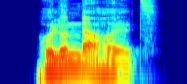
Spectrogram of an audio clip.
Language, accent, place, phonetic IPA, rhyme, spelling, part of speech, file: German, Germany, Berlin, [bəˈt͡sɔɪ̯kst], -ɔɪ̯kst, bezeugst, verb, De-bezeugst.ogg
- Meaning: second-person singular present of bezeugen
